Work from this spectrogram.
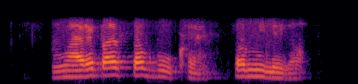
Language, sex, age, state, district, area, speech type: Hindi, female, 60+, Uttar Pradesh, Varanasi, rural, conversation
